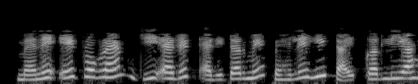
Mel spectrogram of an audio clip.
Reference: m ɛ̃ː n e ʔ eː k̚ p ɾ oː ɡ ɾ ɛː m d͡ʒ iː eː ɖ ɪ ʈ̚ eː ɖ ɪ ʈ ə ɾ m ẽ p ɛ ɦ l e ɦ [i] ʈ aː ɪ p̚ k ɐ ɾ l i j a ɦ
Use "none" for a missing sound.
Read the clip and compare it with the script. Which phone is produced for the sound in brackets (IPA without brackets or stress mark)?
i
